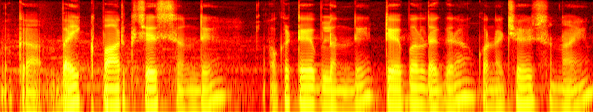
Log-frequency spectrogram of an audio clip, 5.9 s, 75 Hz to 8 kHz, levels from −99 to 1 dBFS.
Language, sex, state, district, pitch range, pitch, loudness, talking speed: Telugu, male, Andhra Pradesh, Manyam, 95-115 Hz, 105 Hz, -21 LUFS, 120 wpm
